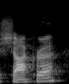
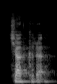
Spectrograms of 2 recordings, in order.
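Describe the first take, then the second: First: It is said with an American pronunciation. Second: It is said with an Indian pronunciation.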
